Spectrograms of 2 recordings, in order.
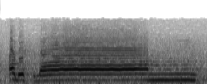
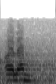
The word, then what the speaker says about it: ألم: فأنت إذا نظرت إلى قوله سبحانه وتعالى ألف لام ميم فإن هذه الثلاثة الحروف إذا نطقتها نطقا ظاهرا تقول ألم، ولكنها بالرواية والسماع والتلقي تنطق على هذا الوجه مفصلة مبينة كل حرف على حدة، لأنها أخذت بالرواية والسماع، بل إن الرواية والسماع قد تسقط بعض الحروف في كتاب الله.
